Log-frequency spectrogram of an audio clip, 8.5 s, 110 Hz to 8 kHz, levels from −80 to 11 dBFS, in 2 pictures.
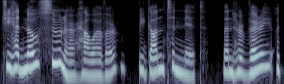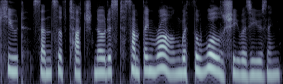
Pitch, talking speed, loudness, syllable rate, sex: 210 Hz, 170 wpm, -18 LUFS, 4.7 syllables/s, female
